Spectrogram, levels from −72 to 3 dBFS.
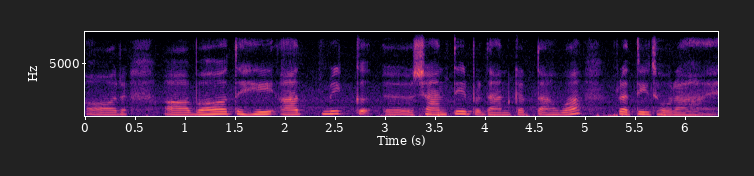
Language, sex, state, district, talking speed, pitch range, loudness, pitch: Hindi, female, Bihar, Purnia, 135 wpm, 185-220 Hz, -26 LUFS, 200 Hz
